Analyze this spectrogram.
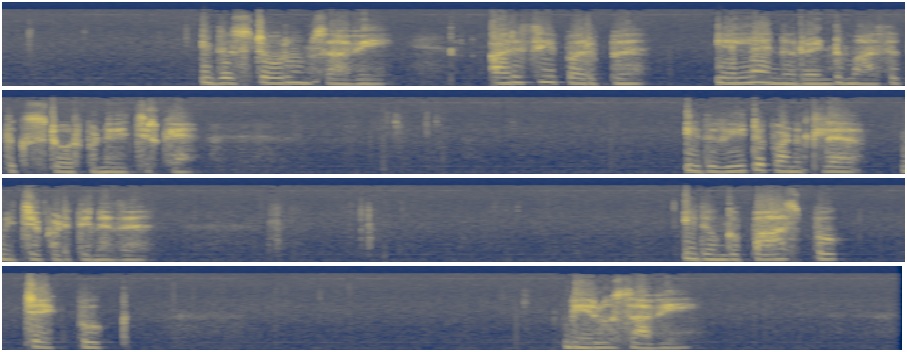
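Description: A young woman answers in short, hesitant phrases.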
